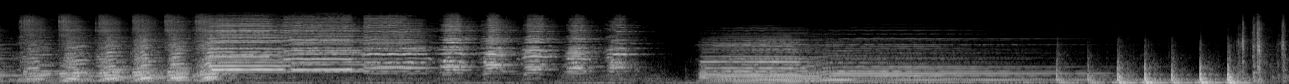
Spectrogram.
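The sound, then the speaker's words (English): Rapid bursts of heavy pounding on a floor, a dozen or so thumps at a time, separated by a sustained, ringing tonal passage before the pounding resumes. “Oh, well, I heard you pounding on the floor.”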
